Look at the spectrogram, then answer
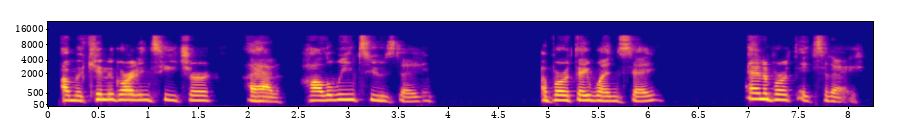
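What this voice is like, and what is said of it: Hoarse, nearly lost voice. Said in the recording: “apologize for my voice... I just realized I had no voice”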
